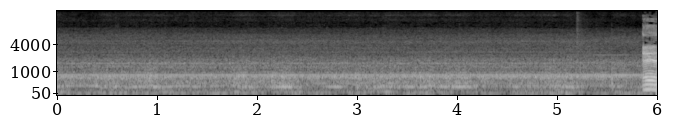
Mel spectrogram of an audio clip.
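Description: Anycubic Kobra 2 Max 3D printer laying down its first print. Its fans give a steady whir, and under it the stepper motors hum in lower tones that shift in pitch as the print head moves.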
